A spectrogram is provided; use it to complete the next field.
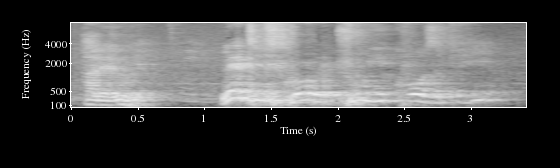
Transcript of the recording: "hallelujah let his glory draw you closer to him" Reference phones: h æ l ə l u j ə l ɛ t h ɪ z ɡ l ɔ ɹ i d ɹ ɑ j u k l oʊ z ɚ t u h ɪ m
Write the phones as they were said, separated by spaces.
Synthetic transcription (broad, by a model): h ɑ l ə l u j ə l ɛ t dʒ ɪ s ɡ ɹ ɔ i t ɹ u j u k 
